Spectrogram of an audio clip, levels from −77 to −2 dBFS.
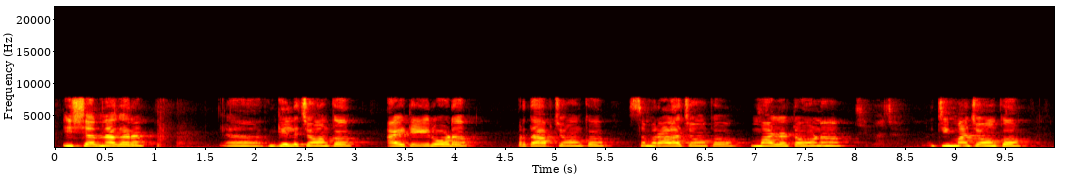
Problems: constant background noise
